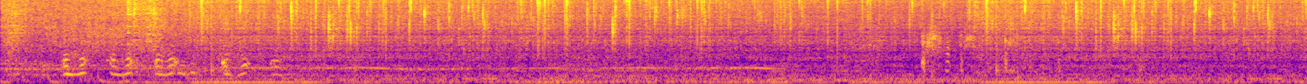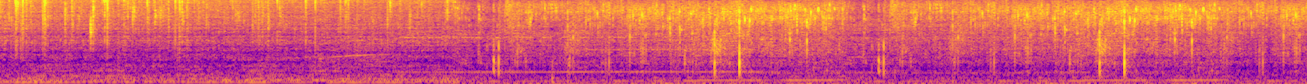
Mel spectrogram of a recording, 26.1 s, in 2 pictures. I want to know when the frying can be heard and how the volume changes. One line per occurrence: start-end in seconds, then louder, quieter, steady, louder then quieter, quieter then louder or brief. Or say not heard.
0.0-26.1 steady.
